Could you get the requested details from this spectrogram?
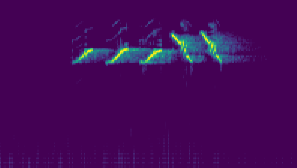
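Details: Double-collared seedeater singing the tui-tui song style, used to warm up other seedeaters and as a master song for tutoring: three rising slurred whistles followed by two quick, sharper descending notes in one short, bright phrase.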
